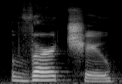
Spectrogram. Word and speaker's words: virtue: 자, virtue, virtue. 강세는 이름절에 오기는 하는데요. 추 할 때 입술이 쭉 내밀어지는 추 소리입니다.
